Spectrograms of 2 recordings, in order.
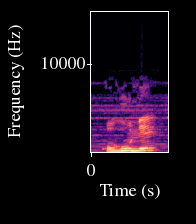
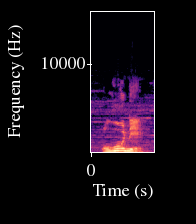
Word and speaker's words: Ogun: Ogune es la pronunciación correcta. Ogune.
